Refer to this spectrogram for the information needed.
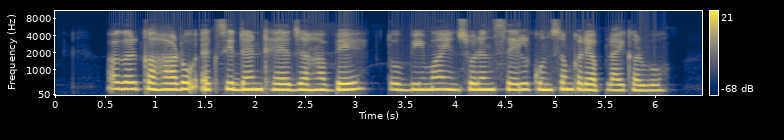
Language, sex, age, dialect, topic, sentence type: Magahi, female, 18-24, Northeastern/Surjapuri, banking, question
